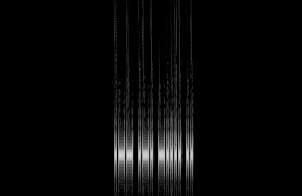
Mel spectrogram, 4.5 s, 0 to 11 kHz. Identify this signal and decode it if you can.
Morse code, heard as a keyed tone, about 40 wpm, 700 Hz. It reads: WR6I
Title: USA Call Signs - 4 Characters - Repeated 2x - 40wpm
